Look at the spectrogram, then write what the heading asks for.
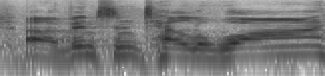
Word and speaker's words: Vincent Deluard: Vincent Deluard here from TrimTabs. Did I say it? Did I say it right? Perfectly correct, like a Frenchman.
